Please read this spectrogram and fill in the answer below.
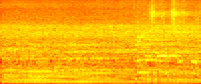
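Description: Hardcore band playing live: electric guitar and bass holding chords that ring on steadily, with a couple of cymbal hits about one and a half seconds in.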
